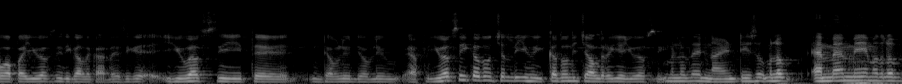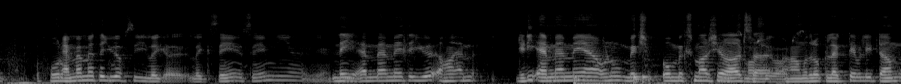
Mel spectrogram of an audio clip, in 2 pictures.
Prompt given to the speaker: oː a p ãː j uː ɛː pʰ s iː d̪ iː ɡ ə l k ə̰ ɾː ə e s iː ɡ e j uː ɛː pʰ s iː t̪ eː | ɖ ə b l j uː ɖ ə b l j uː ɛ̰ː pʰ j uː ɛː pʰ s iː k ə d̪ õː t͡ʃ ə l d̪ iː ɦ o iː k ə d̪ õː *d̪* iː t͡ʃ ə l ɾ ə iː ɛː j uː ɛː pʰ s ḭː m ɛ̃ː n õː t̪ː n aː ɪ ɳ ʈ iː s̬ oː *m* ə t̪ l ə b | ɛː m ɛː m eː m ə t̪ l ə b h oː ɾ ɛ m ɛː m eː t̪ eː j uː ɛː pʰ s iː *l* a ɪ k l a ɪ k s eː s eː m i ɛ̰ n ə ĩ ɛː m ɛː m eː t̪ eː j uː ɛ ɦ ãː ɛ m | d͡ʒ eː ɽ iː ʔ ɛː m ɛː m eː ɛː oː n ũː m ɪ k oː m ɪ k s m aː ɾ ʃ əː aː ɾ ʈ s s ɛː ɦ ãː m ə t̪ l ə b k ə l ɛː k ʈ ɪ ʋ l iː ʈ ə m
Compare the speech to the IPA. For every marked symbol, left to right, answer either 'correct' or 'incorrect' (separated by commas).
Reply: correct, correct, correct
